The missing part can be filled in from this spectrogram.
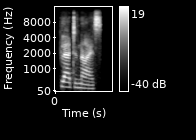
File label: "platinize", Indian; Dictionary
